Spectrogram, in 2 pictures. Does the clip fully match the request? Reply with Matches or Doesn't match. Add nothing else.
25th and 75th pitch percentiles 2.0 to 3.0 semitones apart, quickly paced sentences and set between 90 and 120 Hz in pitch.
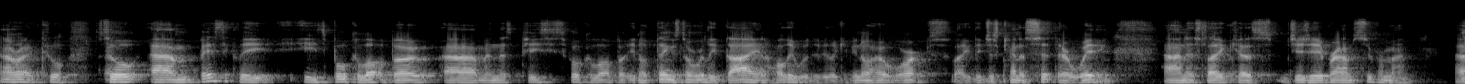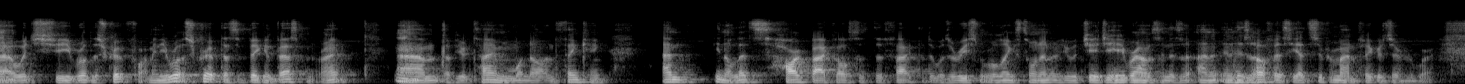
Matches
